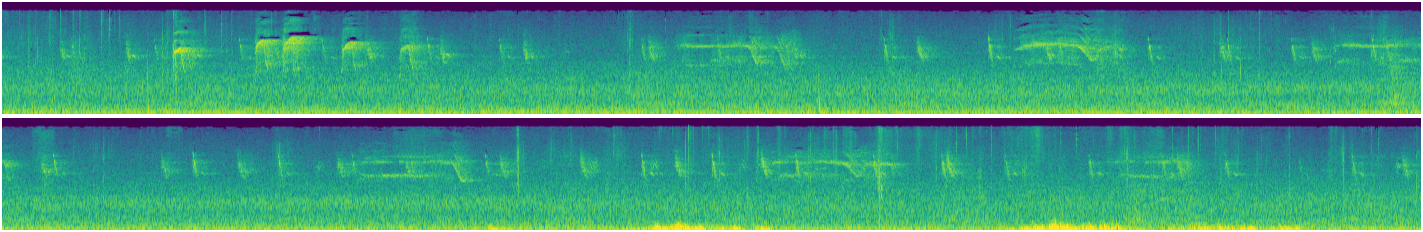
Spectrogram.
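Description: A songbird calling over and over, a short arched phrase about every two seconds, over steady outdoor background noise. A few low rumbles come in twice near the end.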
